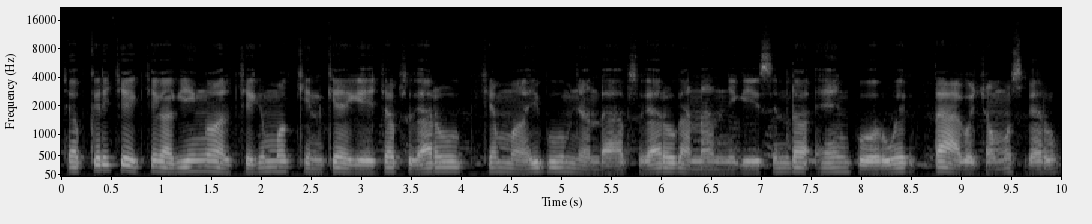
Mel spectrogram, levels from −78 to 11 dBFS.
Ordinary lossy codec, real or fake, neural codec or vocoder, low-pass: none; real; none; 19.8 kHz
